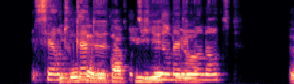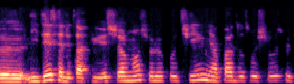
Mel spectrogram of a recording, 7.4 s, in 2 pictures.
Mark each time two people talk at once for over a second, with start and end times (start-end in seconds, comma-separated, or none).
0.8-2.6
